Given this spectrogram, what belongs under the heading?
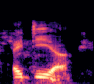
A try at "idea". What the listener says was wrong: And make sure you don't have an R sound at the end. It's just idea.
